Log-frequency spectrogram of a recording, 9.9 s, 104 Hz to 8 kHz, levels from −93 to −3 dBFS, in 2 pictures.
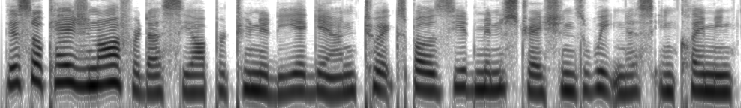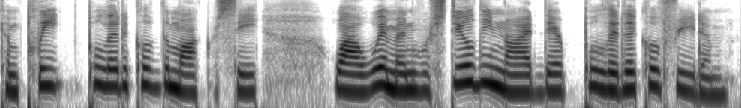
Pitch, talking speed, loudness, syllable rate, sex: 220 Hz, 150 wpm, -17 LUFS, 6.3 syllables/s, female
